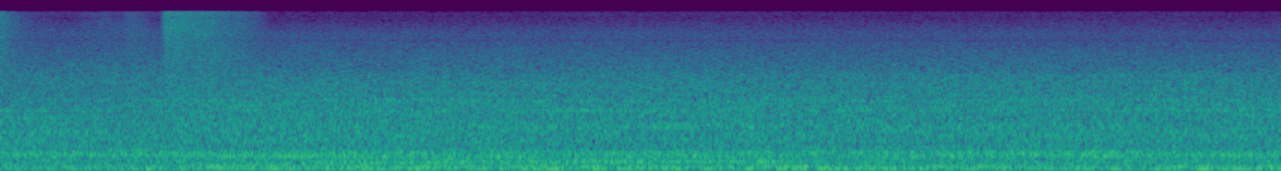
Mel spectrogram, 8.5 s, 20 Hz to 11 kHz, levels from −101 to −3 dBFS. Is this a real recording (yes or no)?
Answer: yes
